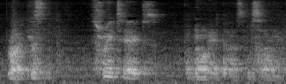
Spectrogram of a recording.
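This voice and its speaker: A man's voice: sits low, animated, normal speed, a little mellow, far from the mic. An actor playing a harried but patient male care worker in a children's home, in a television drama. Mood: firm, kindly. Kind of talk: naturalistic television drama dialogue. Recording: echoey, muffled TV clips with music.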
